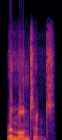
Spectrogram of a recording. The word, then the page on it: remontant: British English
